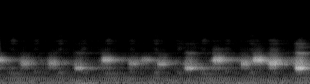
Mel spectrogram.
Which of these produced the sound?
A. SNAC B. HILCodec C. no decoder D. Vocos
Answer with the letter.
D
